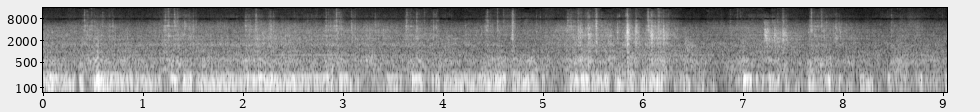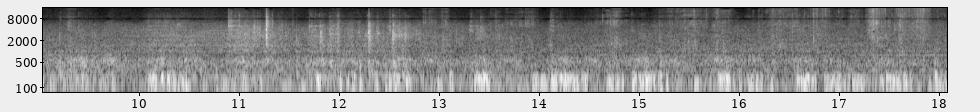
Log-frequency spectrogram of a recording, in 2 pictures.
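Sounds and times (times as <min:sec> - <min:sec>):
diesel tractor engine running: 0:00.0 - 0:18.0
baler mechanism rattling: 0:10.1 - 0:18.0.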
